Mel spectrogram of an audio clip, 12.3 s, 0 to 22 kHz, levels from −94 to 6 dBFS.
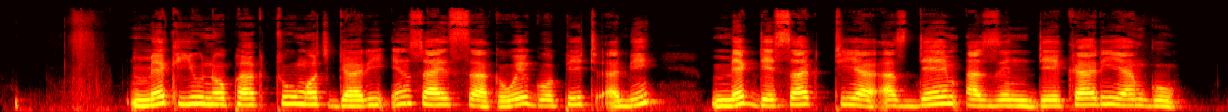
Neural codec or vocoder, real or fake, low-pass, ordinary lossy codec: vocoder, 48 kHz, 128 mel bands, Vocos; fake; 19.8 kHz; MP3, 64 kbps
